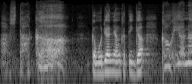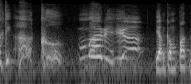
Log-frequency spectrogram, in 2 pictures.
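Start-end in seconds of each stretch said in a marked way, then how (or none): 0.0-1.3 slow breathless whispered mutter; stunned whisper. Acted. Joseph mutters in shocked disbelief to himself. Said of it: "dia bergumam". 3.2-6.7 crying, voice rising on Maria; tearful betrayal. Acted. Betrayed Joseph cries at Mary.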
